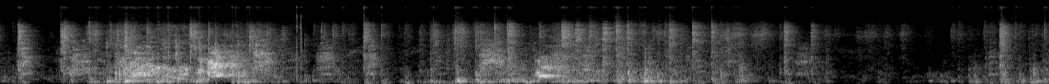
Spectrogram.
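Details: Beagle and Basset Hound mix romping with a pitbull, producing harsh growls and yelping barks in two loud surges, then quieter grumbles with scrabbling and clicking noises near the end.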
